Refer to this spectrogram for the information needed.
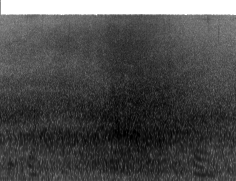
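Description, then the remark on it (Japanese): A car passes close by, its broad road noise swelling to a peak around the middle and then fading away, loud and steady with no talking over it. “今ちょっと近くを車が通ったんで少し大きな音だったんじゃないかなと思うんですけど”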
